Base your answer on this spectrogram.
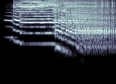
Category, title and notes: Sound effects > Other mechanisms, engines, machines
Squeaky Hinge
Creaks, Hinge, Squeaky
